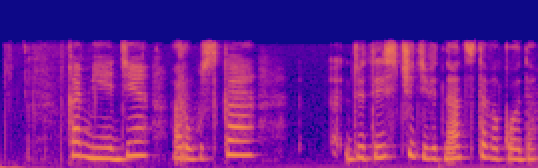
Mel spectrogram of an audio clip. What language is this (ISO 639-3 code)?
rus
